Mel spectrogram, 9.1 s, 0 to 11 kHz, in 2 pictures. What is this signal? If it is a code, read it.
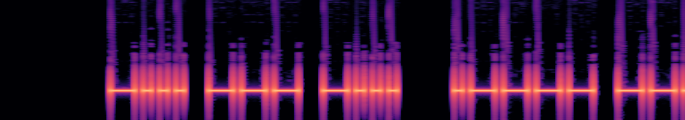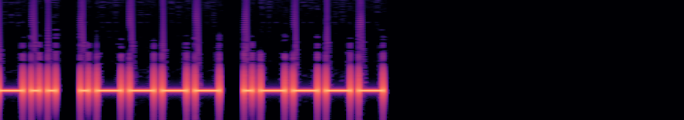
Morse code, heard as a keyed tone, about 22 wpm, 700 Hz. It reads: BOB 1811
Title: CWT Exchange 22wpm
